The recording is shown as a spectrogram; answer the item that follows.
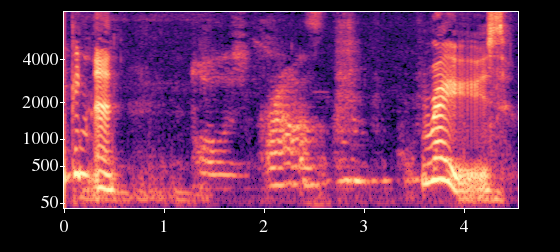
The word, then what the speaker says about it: rose: Right, it sounds like P to me. Peter. So she goes rose. Yeah, because you have to like make the R go longer. You have to roll your R somehow.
